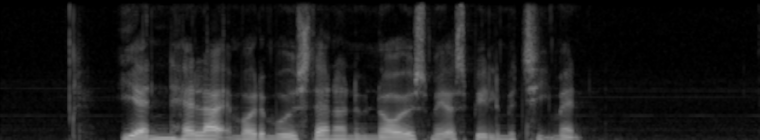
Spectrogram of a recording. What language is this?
Danish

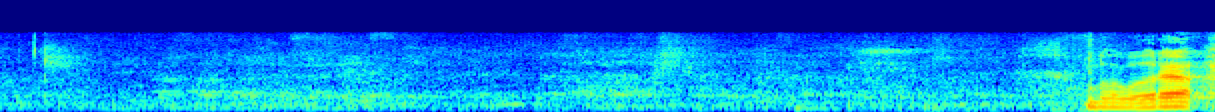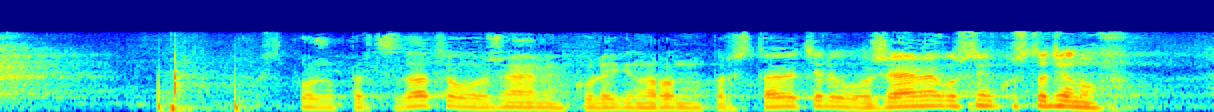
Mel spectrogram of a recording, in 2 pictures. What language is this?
Bulgarian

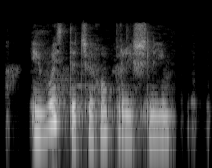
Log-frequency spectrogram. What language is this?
Belarusian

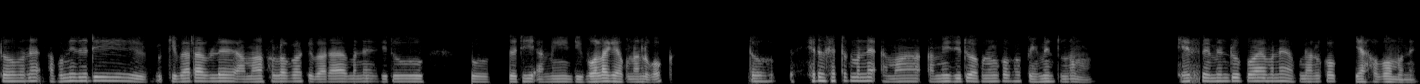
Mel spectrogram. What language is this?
Assamese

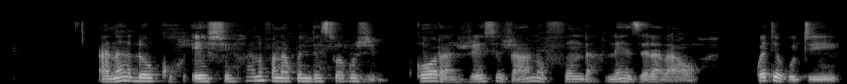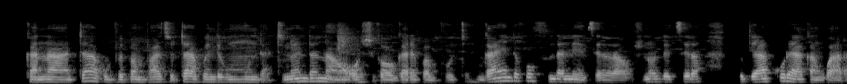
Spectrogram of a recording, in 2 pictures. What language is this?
Ndau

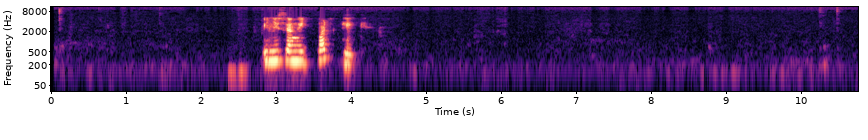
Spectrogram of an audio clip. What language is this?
Inupiaq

